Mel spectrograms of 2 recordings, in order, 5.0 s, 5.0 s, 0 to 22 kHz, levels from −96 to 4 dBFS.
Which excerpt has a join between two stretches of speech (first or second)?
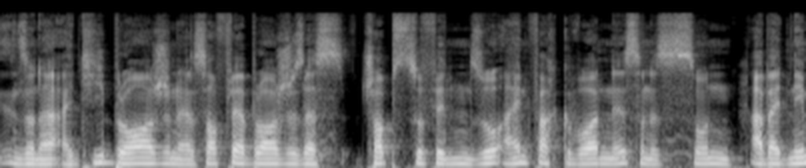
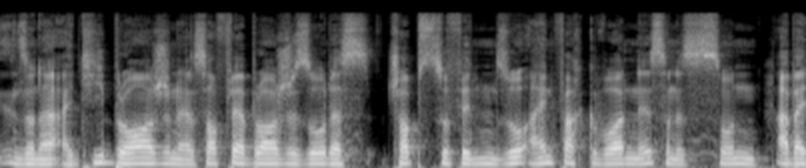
first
